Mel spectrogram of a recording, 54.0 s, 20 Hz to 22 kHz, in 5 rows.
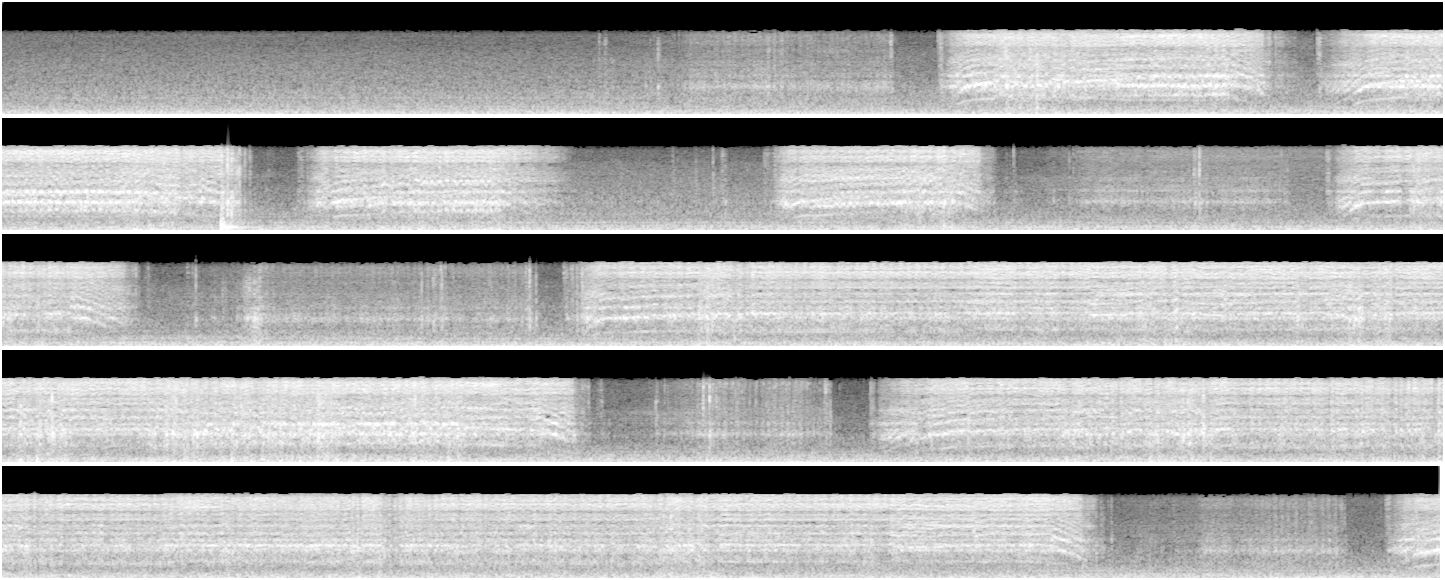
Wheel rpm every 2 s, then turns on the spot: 0, 0, 10, 60, 110, 140, 90, 40, 80, 30, 80, 30, 30, 140, 160, 160, 160, 160, 60, 60, 160, 160, 160, 160, 160, 90, 30.
4-6 14-16 18-20 22-24 36-38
